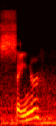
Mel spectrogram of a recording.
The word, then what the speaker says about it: Sanooer: I was corrected on the pronunciation. They said it was Sanooer.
